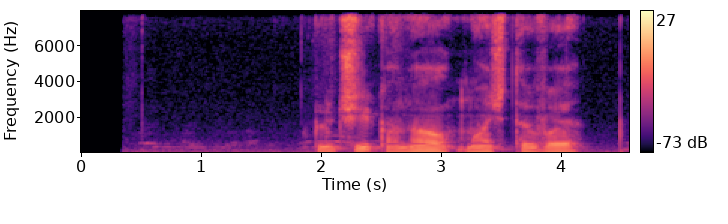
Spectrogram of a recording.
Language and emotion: Russian, sad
